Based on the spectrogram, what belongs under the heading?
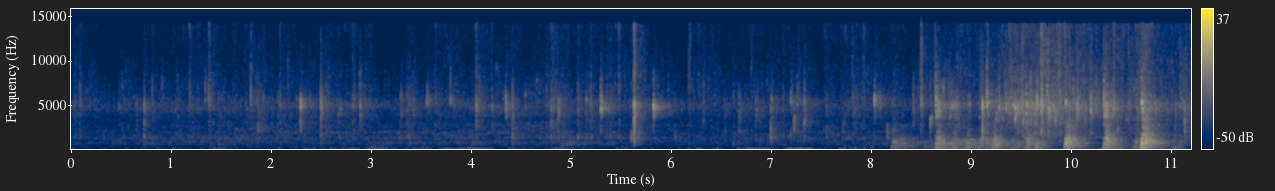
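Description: Sliced onions and green chillies sizzling in hot oil in a steel kadai, with scattered crackles. About eight seconds in, a perforated steel ladle stirs them, clattering and scraping against the pan; they are being sautéed until soft.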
